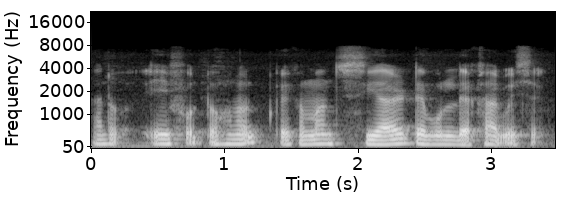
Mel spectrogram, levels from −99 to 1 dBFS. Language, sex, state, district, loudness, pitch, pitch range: Assamese, male, Assam, Kamrup Metropolitan, -17 LUFS, 135 Hz, 125-135 Hz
